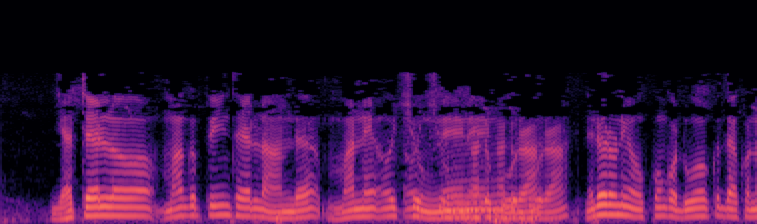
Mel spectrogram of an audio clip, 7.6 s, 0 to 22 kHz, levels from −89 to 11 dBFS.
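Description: From the start the speech has a watery, swirly quality, with nothing above 5.8 kHz, so s sounds lose their edge and smear. That's likely MP3 compression, and the damage is plain enough to fit a low bitrate around 24 kbps.

From 4.02 to 5.76 s there's a doubled audio track: a full-band copy of the speech trails about a third of a second behind, a few dB quieter, with no room decay. It cuts in and out abruptly, so it's probably a second capture path or a misaligned edit.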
